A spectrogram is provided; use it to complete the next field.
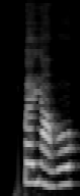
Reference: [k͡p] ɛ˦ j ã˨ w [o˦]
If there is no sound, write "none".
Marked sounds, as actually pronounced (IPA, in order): k͡p, o˦

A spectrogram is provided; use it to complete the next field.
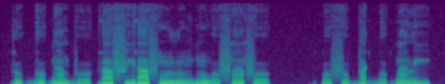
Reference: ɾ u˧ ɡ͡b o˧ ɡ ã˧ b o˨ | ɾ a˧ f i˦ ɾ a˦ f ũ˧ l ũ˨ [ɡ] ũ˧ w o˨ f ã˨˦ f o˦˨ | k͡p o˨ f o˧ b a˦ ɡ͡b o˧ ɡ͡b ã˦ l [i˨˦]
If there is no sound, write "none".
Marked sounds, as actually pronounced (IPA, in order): ɡ͡b, i˦˨

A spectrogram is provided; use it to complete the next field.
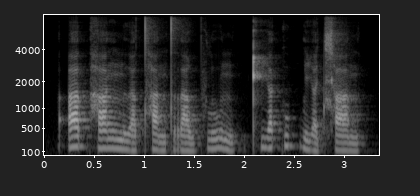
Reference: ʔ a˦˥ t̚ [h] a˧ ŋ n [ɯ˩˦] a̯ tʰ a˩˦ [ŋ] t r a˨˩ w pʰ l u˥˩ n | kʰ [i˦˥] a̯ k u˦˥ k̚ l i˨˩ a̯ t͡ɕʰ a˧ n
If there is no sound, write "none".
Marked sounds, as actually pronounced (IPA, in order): h, ɯ˩˦, n, i˧

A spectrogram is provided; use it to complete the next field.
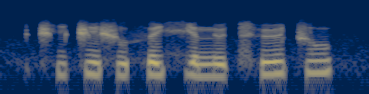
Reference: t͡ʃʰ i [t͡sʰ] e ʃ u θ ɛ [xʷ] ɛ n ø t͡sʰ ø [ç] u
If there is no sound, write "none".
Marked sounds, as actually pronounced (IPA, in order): t͡ʃ, ç, t͡ʃ

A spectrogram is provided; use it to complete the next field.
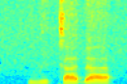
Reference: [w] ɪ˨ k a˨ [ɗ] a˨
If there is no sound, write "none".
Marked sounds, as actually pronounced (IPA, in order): β, ɗ

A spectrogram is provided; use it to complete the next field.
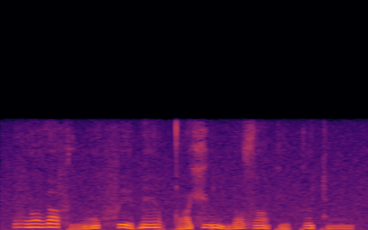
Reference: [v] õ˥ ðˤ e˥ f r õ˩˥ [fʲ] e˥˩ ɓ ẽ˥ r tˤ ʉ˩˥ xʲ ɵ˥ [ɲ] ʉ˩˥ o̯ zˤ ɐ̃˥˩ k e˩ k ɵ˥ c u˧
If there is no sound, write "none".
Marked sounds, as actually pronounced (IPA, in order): v, f, ɲ

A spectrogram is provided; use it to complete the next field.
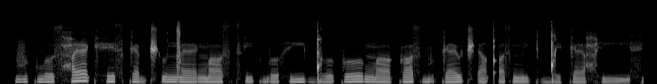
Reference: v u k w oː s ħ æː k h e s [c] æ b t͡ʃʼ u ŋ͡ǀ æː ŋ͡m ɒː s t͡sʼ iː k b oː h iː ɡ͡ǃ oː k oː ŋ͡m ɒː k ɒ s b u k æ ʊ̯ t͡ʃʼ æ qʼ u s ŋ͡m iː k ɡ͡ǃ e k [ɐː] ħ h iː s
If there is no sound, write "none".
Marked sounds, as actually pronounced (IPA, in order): k, æː

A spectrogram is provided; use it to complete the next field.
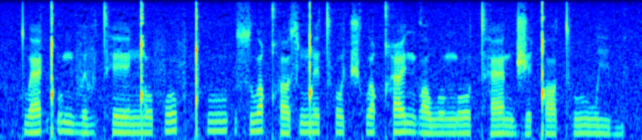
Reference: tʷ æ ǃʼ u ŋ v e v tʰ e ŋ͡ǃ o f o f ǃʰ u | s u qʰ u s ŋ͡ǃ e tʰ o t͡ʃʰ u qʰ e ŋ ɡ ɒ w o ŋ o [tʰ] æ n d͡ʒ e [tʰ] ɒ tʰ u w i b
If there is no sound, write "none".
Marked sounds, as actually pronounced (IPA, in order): tʰ, ǃ

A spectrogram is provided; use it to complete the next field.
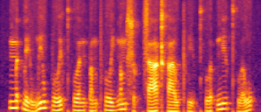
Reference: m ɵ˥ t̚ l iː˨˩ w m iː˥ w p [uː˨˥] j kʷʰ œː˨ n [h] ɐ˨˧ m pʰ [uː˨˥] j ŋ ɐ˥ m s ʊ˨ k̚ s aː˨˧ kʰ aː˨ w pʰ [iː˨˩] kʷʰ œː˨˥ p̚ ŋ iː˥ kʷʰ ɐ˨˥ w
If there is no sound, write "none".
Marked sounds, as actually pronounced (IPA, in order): uː˨˥, p, uː˧, iː˨˩

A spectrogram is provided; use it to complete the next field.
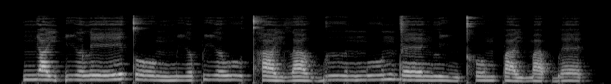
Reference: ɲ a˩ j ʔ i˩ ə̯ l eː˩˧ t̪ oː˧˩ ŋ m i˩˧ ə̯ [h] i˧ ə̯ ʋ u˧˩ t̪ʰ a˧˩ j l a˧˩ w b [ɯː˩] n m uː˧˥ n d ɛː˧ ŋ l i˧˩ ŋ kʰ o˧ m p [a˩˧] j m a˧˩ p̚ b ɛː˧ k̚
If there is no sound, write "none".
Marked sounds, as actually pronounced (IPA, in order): p, ɯː˧, a˧˩

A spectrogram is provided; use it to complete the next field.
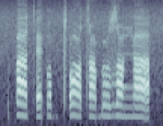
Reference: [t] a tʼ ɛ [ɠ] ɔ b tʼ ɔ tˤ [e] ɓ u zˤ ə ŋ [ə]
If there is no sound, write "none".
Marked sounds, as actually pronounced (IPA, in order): p, ɠ, e, a

